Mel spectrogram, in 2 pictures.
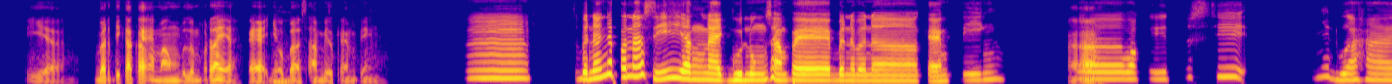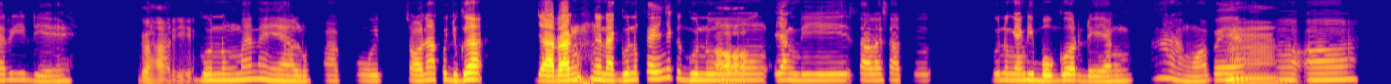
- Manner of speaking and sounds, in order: chuckle
- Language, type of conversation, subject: Indonesian, podcast, Bagaimana pengalaman pertama kamu saat mendaki gunung atau berjalan lintas alam?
